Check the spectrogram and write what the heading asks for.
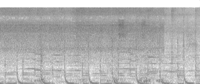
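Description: Background music with a steady beat, over the sizzle of sliced mushrooms and onions frying in a Saladmaster stainless-steel electric skillet.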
